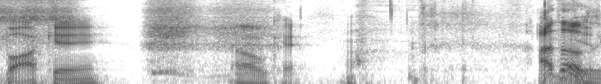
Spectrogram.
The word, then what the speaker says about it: bokeh: I'm really glad that you're explaining this to us, because this entire time I thought that bokeh was a style of taco. It's pronounced bake.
